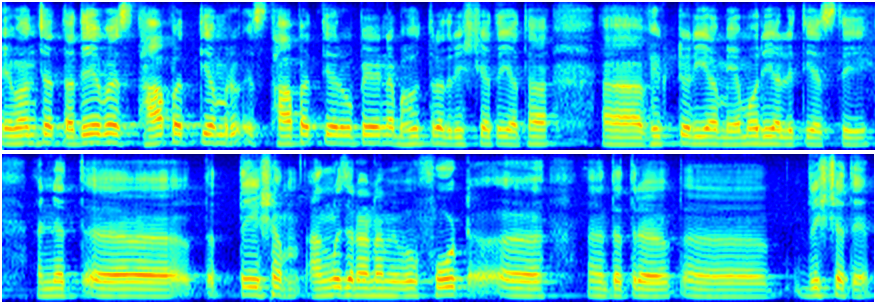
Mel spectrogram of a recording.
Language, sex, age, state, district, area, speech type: Sanskrit, male, 18-30, West Bengal, North 24 Parganas, rural, spontaneous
